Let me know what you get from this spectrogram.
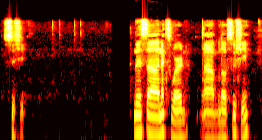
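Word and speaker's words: すし: The first one is sushi. The first character is pronounced su. Second character is pronounced shi. Therefore, sushi.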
